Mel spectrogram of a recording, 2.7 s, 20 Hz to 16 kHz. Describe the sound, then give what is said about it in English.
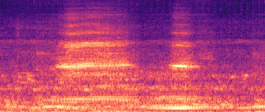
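A CNC milling machine in the Defense Distributed machine shop in North Austin mills a pocket in an AR-15. It cuts metal in two rising, high-pitched screeching passes, a harsh tonal squeal over grinding noise and a steady low mechanical hum, with no voices. “That strange screeching sound is milling of a pocket in an AR-15.”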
